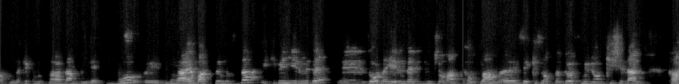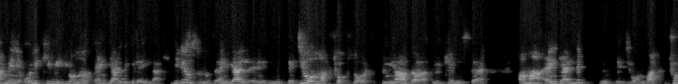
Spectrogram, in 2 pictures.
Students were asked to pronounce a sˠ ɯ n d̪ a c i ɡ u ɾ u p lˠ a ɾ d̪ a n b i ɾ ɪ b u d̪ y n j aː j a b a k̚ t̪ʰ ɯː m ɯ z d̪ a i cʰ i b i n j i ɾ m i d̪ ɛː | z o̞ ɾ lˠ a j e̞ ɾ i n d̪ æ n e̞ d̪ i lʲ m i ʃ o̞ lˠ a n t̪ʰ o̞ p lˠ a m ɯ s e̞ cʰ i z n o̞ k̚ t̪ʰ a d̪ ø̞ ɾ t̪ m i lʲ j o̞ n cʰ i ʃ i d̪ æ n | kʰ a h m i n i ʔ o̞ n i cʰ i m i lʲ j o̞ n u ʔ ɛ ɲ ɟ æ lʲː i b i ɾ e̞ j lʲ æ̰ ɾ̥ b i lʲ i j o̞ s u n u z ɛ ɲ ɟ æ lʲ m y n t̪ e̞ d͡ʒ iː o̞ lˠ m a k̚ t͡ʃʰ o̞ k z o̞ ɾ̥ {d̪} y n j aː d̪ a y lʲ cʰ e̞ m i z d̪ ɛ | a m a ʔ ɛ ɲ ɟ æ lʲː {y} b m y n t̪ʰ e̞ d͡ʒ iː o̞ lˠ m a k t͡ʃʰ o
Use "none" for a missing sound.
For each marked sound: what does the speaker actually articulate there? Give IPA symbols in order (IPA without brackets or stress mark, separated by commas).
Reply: d̪, i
